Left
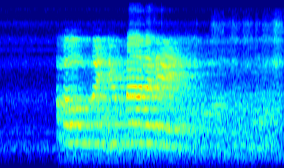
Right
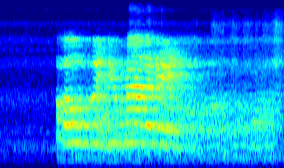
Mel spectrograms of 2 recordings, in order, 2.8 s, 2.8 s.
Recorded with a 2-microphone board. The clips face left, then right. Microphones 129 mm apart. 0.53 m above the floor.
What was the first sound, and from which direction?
A shout, 35° right (ahead or behind).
